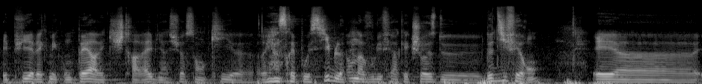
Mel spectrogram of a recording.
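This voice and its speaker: A man talks at a fairly quick pace with ordinary pitch variation. His pitch is medium. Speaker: singer and English teacher. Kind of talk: interview. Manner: hesitant, many fillers.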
